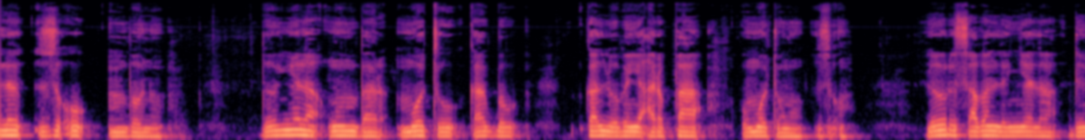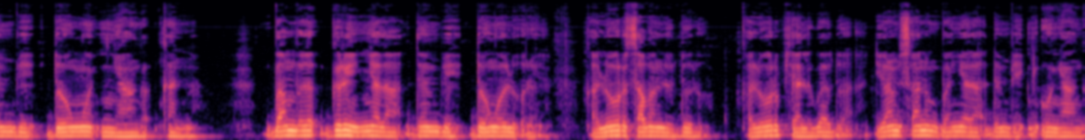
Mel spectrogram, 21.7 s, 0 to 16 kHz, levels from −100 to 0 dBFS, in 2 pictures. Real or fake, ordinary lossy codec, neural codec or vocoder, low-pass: real; AAC, 64 kbps; none; 14.4 kHz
